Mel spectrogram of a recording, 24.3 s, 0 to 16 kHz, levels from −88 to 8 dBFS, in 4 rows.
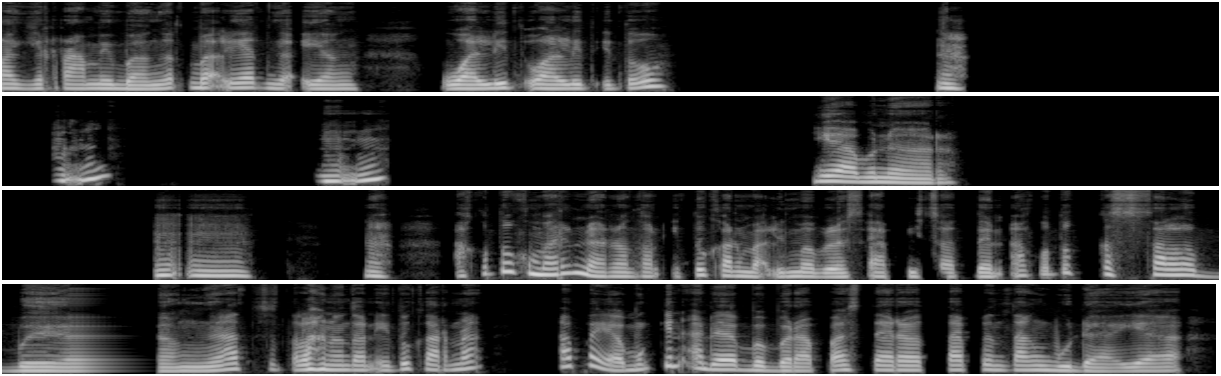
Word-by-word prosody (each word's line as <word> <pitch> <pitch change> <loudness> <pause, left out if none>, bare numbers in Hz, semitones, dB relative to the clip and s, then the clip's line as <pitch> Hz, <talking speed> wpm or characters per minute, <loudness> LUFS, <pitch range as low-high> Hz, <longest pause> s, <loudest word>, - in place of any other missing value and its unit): lagi 170 -1 -1
rame 165 0 0
banget, 155 +3 +1
Mbak, 190 - +2
lihat 195 +1 +2
enggak 165 - -3
yang 155 0 0 0.4
Walid-Walid 165 0 +3
itu? 210 +11 0 1.3
Nah. 180 -3 +1 1.6
Mhm. 280 +6 +2 1.1
Mhm. 235 +7 +2 2.1
Iya, 215 -2 +5
bener. 160 -4 +1 2.0
Mhm. 195 -3 +1 0.6
Nah 175 - 0 0.3
aku 190 +8 -9
tuh 360 - +4
kemarin 265 +2 +5
udah 190 - +4
nonton 170 0 -2
itu 190 - -2
kan, 195 -2 +1
Mbak, 160 - 0
15 155 -1 +2
episode 160 -1 -5
dan 160 - +3
aku 200 -8 -5
tuh 155 +5 -6
kesel 230 -2 +2
banget 150 +3 0
setelah 205 0 +2
nonton 185 -2 +1
itu 175 +5 -1
karena, 215 +4 -1 0.4
apa 335 +2 0
ya, 160 - +2
mungkin 250 - -1
ada 200 -5 +4
beberapa 160 -1 +1
stereotype 185 0 -1
tentang 185 -1 0
budaya, 150 -2 -1
175 Hz, 105 wpm, -20 LUFS, 155-205 Hz, 2.1 s, Iya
